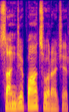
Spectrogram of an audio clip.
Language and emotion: Goan Konkani, neutral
